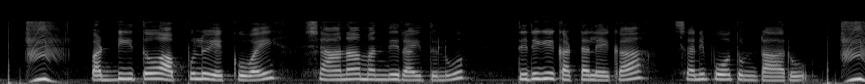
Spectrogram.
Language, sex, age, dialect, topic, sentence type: Telugu, female, 18-24, Southern, banking, statement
